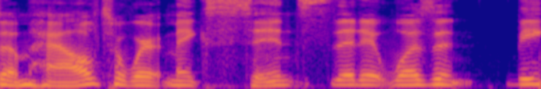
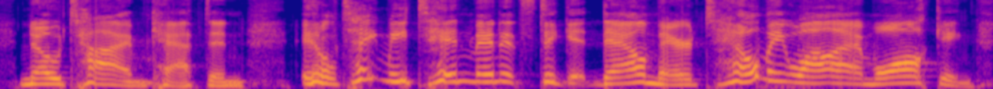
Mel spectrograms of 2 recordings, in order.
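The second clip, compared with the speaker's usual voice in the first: higher and louder, pushing the urgency; hammed-up urgent engineer; 8 semitones higher, 4 dB louder than usual. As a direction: play it as an engineer who insists on stalling. Acting out comic engineer dialogue.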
